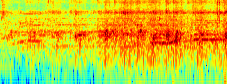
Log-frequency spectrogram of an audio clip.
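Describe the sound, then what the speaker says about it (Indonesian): An audience at a school Maulid celebration claps for a young child preacher, a brief, steady patter of applause from a nearby crowd. "Tolong tepuk tangannya."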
